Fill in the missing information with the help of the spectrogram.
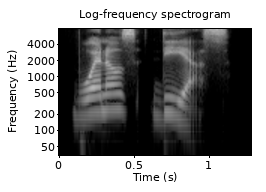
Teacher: Notice how that i in días is super sharp, just like the word fee.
